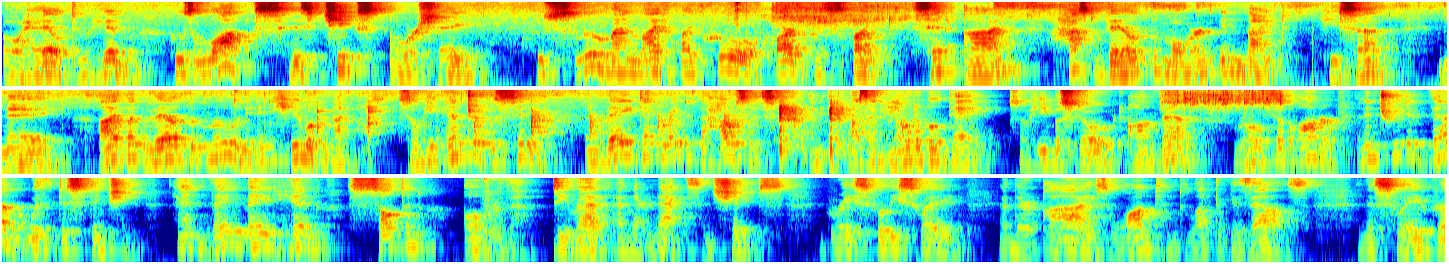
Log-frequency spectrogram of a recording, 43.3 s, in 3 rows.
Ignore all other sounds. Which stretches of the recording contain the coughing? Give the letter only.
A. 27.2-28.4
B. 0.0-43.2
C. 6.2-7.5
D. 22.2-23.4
D.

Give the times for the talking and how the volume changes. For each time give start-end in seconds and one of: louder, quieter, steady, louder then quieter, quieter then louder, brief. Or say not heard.
0.0-43.2 quieter.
